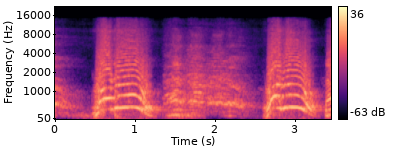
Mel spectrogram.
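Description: Crowd at a political rally in Kimanis shouts a call-and-response rally cry, two loud unison bursts separated by a quieter stretch of murmuring voices.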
